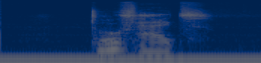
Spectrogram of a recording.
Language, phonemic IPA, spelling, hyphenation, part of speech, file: Dutch, /ˈdruf.ɦɛi̯t/, droefheid, droef‧heid, noun, Nl-droefheid.ogg
- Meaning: sadness, grief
